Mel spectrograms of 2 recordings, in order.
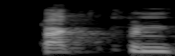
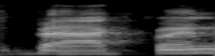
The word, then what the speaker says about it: Bachman: live that kind of in england it's real quick it's beckman turner overdrive in canada it's bachmann and the states is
